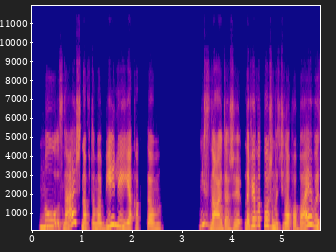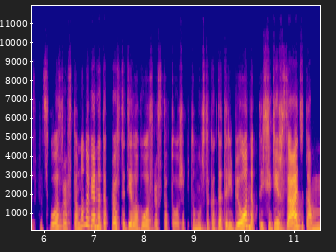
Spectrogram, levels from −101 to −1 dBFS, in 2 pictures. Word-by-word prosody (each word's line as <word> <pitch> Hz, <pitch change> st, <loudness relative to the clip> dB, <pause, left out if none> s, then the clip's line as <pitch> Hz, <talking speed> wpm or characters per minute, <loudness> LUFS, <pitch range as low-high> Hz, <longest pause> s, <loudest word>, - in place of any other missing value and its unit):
Ну, 310 Hz, +3 st, -2 dB
знаешь, 385 Hz, -, 0 dB
на 235 Hz, -, +1 dB
автомобиле 255 Hz, -, 0 dB
я 250 Hz, -1 st, +3 dB
как-то, 245 Hz, 0 st, -9 dB
м, 230 Hz, 0 st, -3 dB, 0.7 s
не 440 Hz, -, -3 dB
знаю 185 Hz, -, +2 dB
даже, 195 Hz, -1 st, -4 dB
наверно, 355 Hz, +7 st, 0 dB
тоже 345 Hz, -5 st, -1 dB
начала 230 Hz, -2 st, 0 dB
побаиваться 260 Hz, -, 0 dB
с 185 Hz, -, -18 dB
возрастом. 240 Hz, -2 st, -4 dB
Ну, 320 Hz, -, -4 dB
наверное, 305 Hz, -7 st, 0 dB
это 245 Hz, -, -5 dB
просто 255 Hz, -2 st, -3 dB
дело 215 Hz, +1 st, 0 dB
возраста 195 Hz, -3 st, -6 dB
тоже. 165 Hz, -1 st, -12 dB
Потому 200 Hz, +3 st, -9 dB
что, 205 Hz, +1 st, -11 dB
когда 200 Hz, +1 st, -5 dB
ты 210 Hz, -, -3 dB
ребенок, 225 Hz, -, +5 dB
ты 200 Hz, -, -5 dB
сидишь 225 Hz, +4 st, -2 dB
сзади, 275 Hz, +9 st, +7 dB
там, 180 Hz, -1 st, -2 dB
230 Hz, 165 wpm, -24 LUFS, 205-280 Hz, 0.7 s, сзади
